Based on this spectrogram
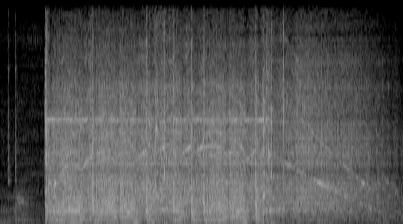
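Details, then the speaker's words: Subaru Impreza crank-no-start, no spark found, old crank sensor refitted: starter cranks steadily with uneven catches, injector pulse present and it seems to try to fire, but never picks up and runs. "So, we got injector pulse. And it sounds like it's trying to fire."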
